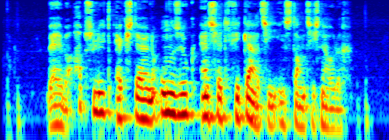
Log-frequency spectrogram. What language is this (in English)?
Dutch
